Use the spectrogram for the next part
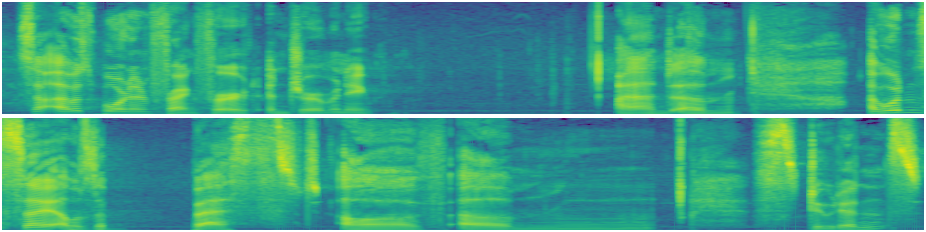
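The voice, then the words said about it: Hybrid accent. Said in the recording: “your accent... explain that. Because it's a hybrid, isn't it?”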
